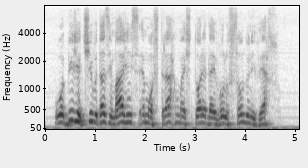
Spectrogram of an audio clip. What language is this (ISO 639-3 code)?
por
